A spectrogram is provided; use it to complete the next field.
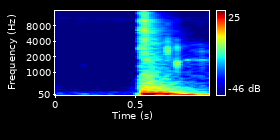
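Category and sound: household object, door opening and shutting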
